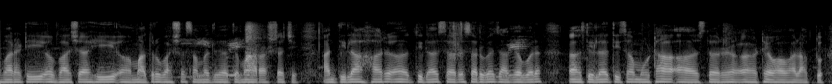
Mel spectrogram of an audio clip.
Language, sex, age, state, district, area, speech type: Marathi, male, 18-30, Maharashtra, Thane, urban, spontaneous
